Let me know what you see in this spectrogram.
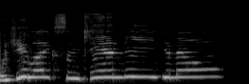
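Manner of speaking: very high, eerie, weird, ominous creepy voice. Retelling a creepy lady offering a kid candy: imitating an ominous, weird voice. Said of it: "saying it in such a very ominous, weird way".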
